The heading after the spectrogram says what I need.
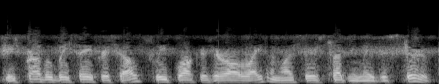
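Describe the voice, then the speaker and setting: An actor playing a grave, knowing doctor at a jungle outpost in an old radio horror drama, explaining in a measured, serious way. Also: male voice, fairly low pitch, lightly acted. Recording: noisy, muffled old radio drama recording.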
